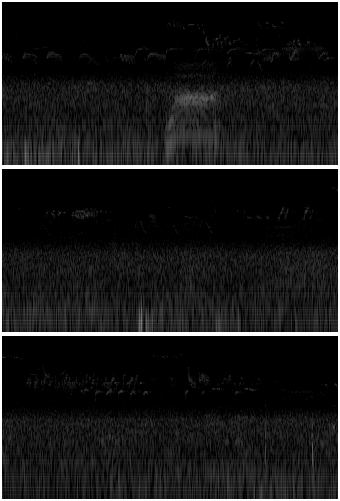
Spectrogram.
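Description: Small birds chirping and singing throughout, with one sheep bleat about four seconds in, the loudest sound. A faint thump near the middle.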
